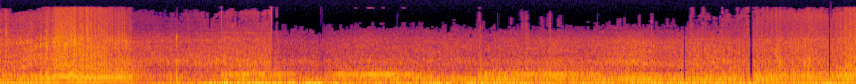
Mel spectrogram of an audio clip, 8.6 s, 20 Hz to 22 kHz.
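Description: Audi R8 V10 engine revving up as the car pulls away, its pitch rising over about a second. Then another Audi R8's engine running at steady low revs as it drives slowly past in traffic.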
